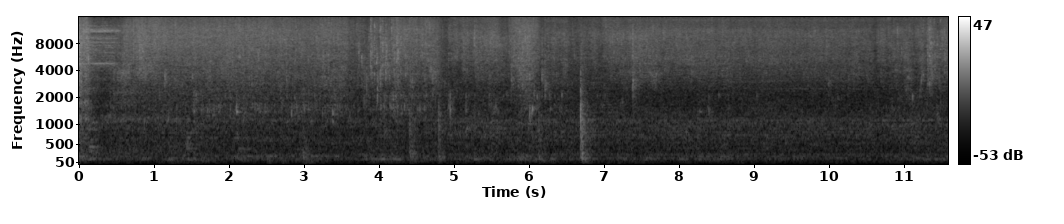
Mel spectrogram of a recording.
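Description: Water spraying steadily from a handheld shower head onto a wet Samoyed's thick coat in a bathtub, with one sharp knock a little past halfway.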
